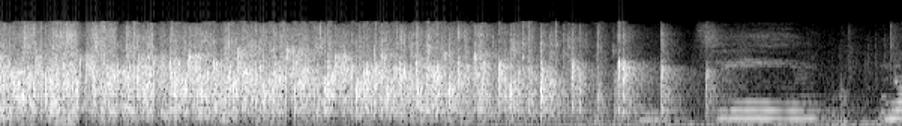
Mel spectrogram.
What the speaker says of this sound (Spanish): Entonces, aplaudimos por favor a la maestra.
